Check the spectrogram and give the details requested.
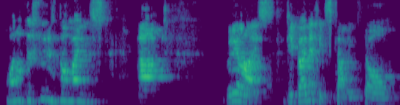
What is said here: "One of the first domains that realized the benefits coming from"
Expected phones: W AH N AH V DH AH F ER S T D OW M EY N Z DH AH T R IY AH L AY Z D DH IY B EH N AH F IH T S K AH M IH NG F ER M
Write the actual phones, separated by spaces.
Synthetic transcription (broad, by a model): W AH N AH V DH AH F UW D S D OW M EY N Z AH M R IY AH L AY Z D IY B EH N AH F IH T S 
